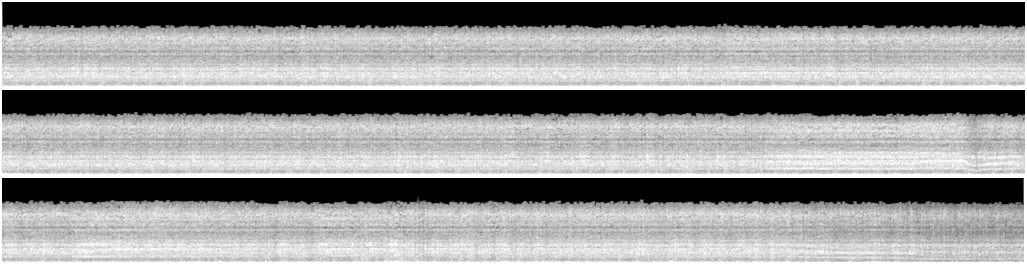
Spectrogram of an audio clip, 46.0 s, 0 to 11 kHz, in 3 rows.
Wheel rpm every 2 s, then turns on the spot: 230, 240, 230, 230, 230, 230, 230, 230, 230, 230, 230, 240, 230, 230, 210, 210, 230, 230, 230, 230, 230, 210, 140.
none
